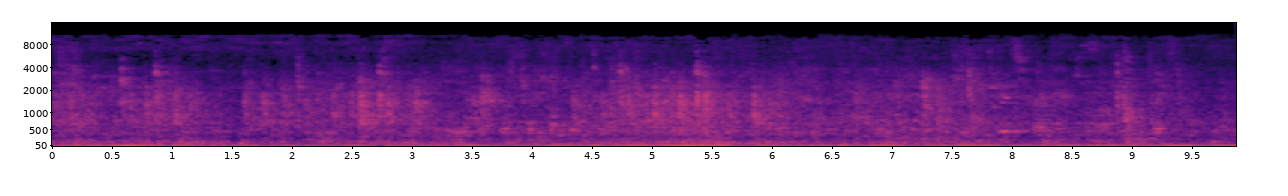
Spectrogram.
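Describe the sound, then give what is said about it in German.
Steady, scratchy swishing of a blackboard being wiped, continuing for the whole stretch with repeated brushing strokes, over a low room hum. “So, kein Bild mehr, ich wische erstmal ein bisschen.”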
